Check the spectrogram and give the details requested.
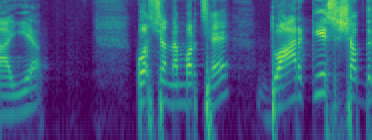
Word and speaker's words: द्वारका: बहुत सारे लोग अनुचित वो करते हैं प्रयोग इसका उच्चारण गलत करते हैं। द्वारिका करते हैं। द्वारिका शब्द नहीं है। ये द्वारका है। क्या है इसका उच्चारण? द्वारका।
